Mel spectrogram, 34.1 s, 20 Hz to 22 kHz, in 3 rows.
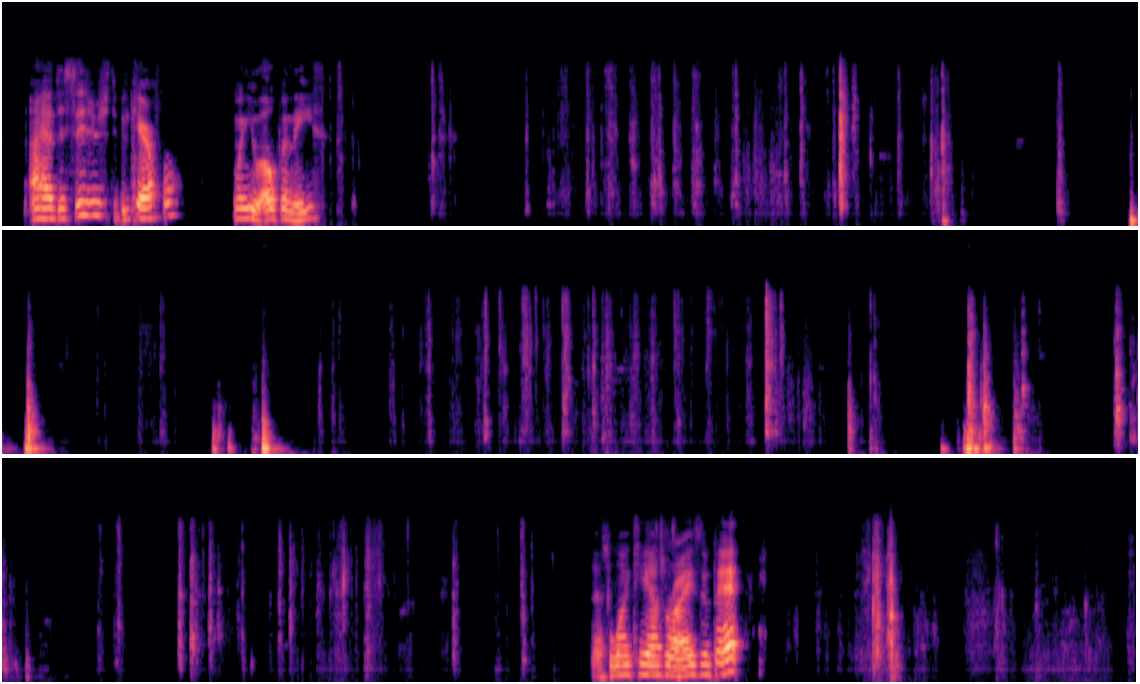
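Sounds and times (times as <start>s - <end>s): plastic packaging crackling: 15.6s - 19.5s.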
